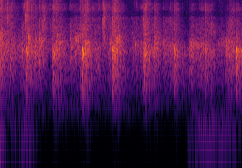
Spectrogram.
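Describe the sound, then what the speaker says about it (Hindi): A church congregation in Karachi applauds in welcome, a steady patter of many hands clapping in a fairly even rhythm, moderately loud and continuous throughout. "ये कलीसिया जो कराची डिफेंस व्यू में मौजूद है, आप सब के लिए तालियां बजा कर आपको वेलकम कहती है"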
